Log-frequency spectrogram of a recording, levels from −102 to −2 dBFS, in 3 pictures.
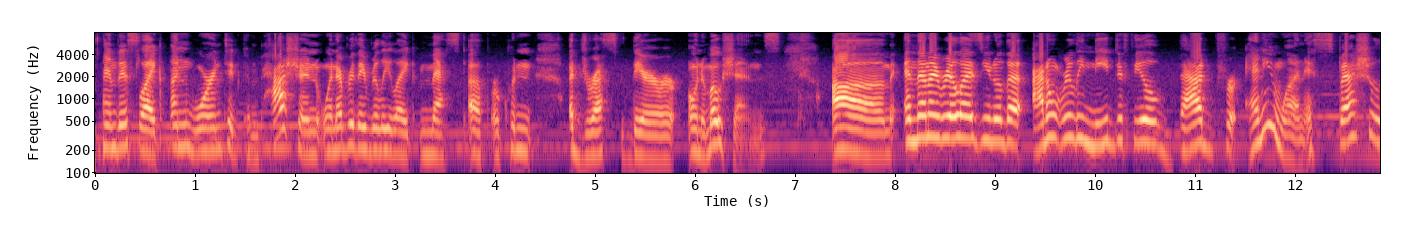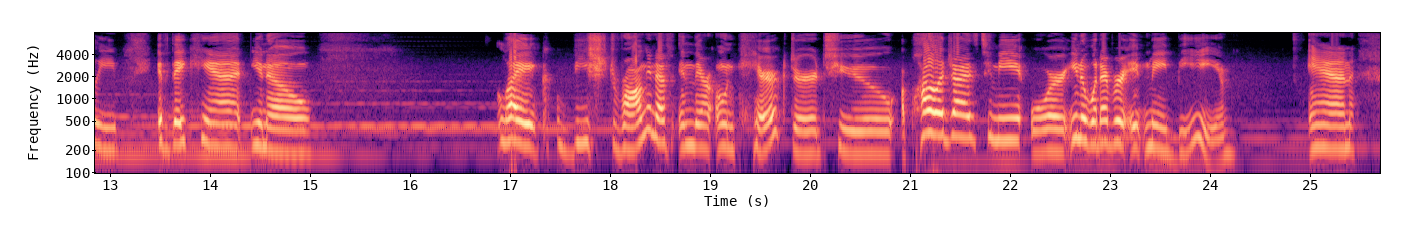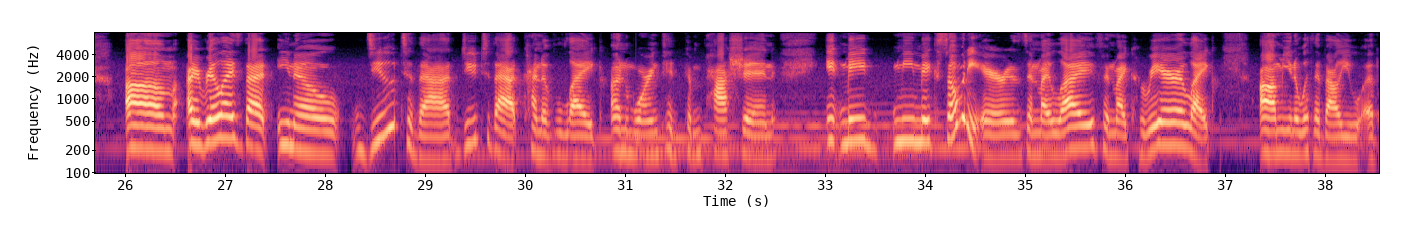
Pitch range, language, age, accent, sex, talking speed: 180-255 Hz, English, 20-39, American, female, 155 wpm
